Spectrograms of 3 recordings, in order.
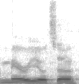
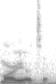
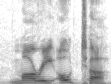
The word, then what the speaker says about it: Mariota: And it's pronounced Mariota. Mariota. Yeah. All right. Thanks. Be mindful of all that. It's Jasper Volstead, not Jesper Walstead. And it's Marcus Mariota with a hard T.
